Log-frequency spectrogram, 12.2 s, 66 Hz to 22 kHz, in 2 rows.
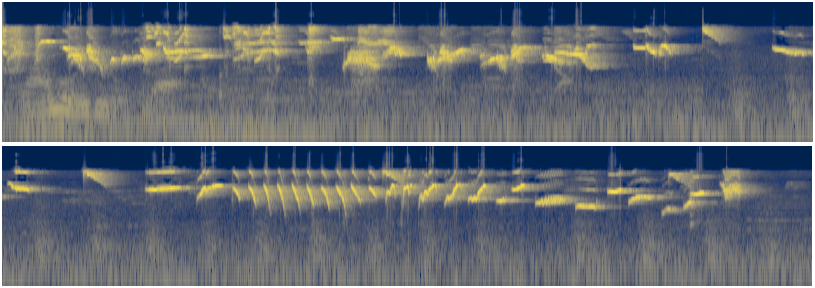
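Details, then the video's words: Oriental magpie-robin song from a masteran recording meant to train kacer birds: scratchy squawks and whistles at first, then a fast rattling series of repeated buzzy notes near the end. "Masteran Kacer Gacor Full Isian- 1 JAM LATIH MENTAL"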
